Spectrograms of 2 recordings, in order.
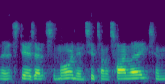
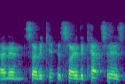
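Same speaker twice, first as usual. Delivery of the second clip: ordinary delivery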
